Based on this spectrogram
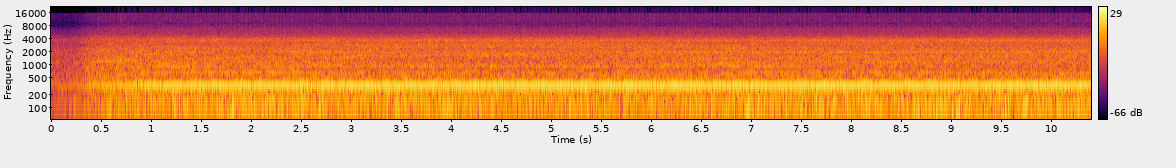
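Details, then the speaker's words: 2005 Chevrolet Astra that overheated with only one fan working, after replacing a fan relay; at 221 degrees both cooling fans run at second (high) speed with steady even hum and air rush, normal operation. "221 grados se escucha como gira mucho más rápido [Música] ambos ventiladores giran"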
